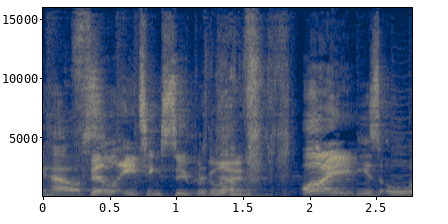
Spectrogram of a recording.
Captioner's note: laughs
